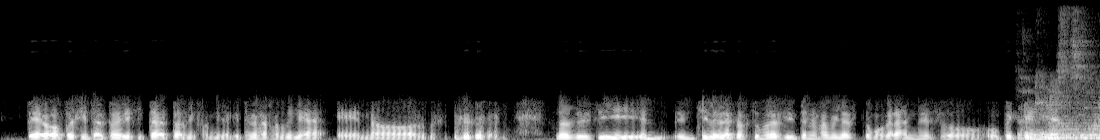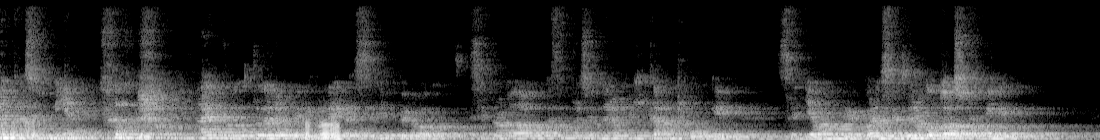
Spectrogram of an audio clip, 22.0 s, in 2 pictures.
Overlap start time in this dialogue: 10.2 s

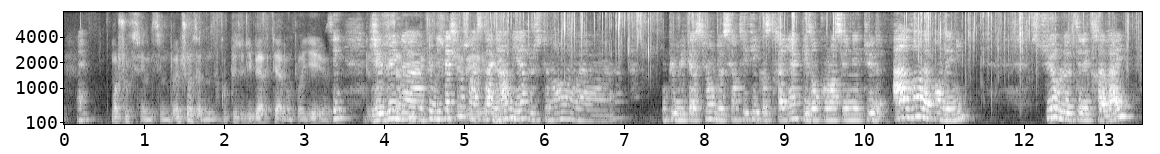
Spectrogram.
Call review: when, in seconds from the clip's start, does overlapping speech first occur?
3.8 s

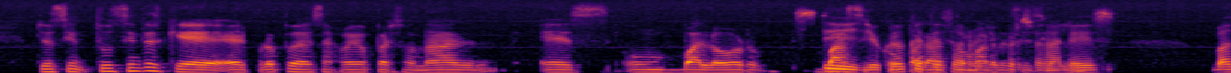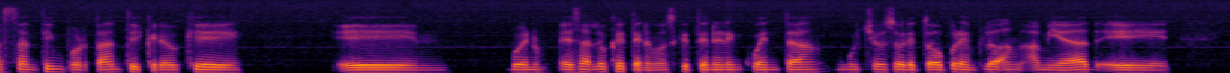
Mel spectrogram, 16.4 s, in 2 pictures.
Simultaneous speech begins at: 5.3 s

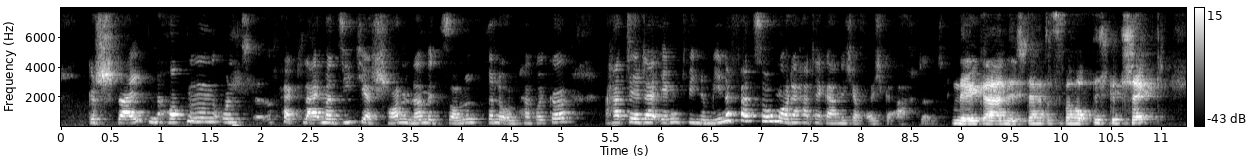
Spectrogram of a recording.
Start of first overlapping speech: none

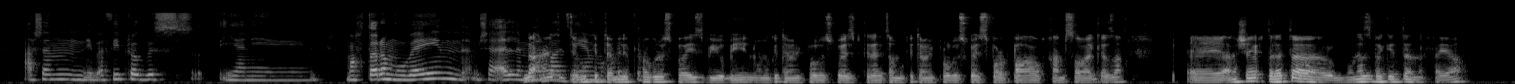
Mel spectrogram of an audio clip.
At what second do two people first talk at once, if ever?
5.2 s

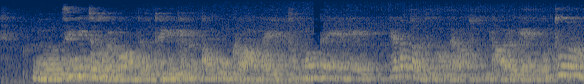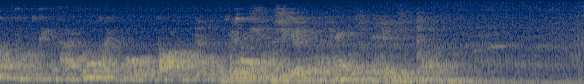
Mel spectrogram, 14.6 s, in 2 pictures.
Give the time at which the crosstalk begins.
9.8 s

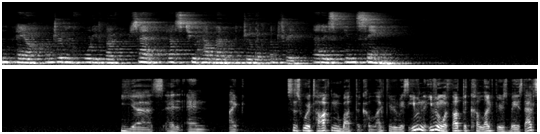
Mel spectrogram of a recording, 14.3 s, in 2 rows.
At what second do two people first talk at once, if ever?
none

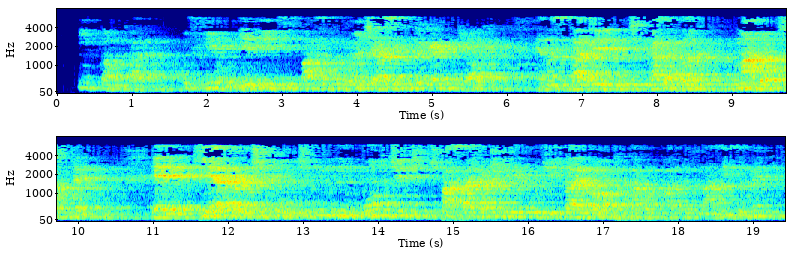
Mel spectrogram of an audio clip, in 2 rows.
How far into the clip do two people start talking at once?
none

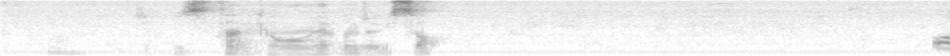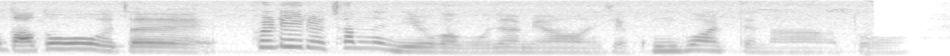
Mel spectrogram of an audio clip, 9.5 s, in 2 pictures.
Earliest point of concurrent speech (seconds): none

